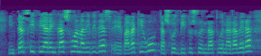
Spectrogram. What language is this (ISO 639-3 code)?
eus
